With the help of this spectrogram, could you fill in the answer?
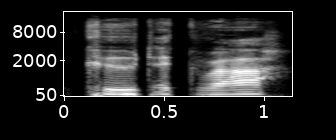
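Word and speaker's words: coup de grâce: there uh this is uh pronounced coup de gras Curry you idiot coupon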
